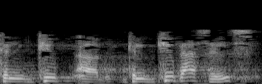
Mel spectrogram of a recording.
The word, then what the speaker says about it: concupiscence: That word is called concupiscence. I don't know if I'm even saying that right. Concupiscence, that's the correct pronunciation.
